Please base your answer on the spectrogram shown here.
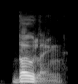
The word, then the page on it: bowling: British English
